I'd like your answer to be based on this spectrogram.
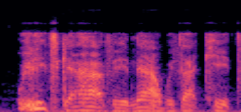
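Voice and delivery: loud stage whisper, forcefully pushed out. Calling down in character to get out with the kid: whisper-shouting. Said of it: "I'll sort of whisper, shout down".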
